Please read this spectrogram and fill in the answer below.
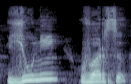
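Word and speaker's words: universe: तो मीनिंग बनी यूनिवर्स और आगे लिखा है एस ई जो एस के बाद इ लिखा है हमें ई का उच्चारण नहीं करना क्योंकि इंग्लिश का एक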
